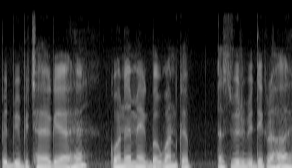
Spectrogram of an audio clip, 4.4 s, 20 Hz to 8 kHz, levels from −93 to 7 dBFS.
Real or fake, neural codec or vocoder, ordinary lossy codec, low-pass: fake; vocoder, 44.1 kHz, 128 mel bands every 256 samples, BigVGAN v2; none; 7.2 kHz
